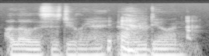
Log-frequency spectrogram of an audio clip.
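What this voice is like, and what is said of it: Put-on sexy voice. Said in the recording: “My sexy voice.”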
